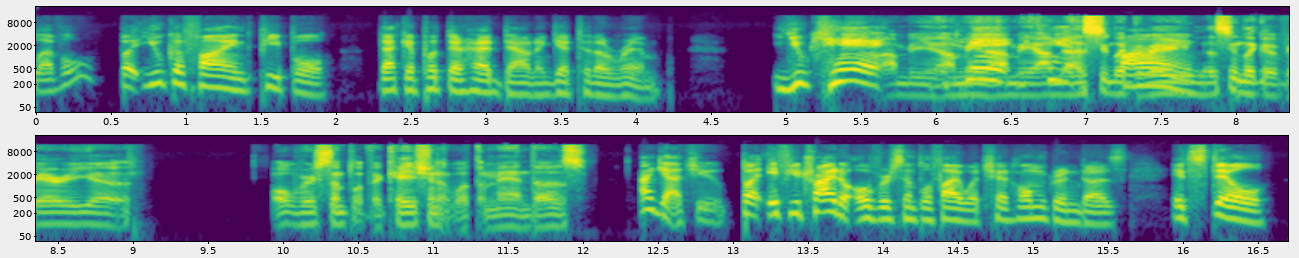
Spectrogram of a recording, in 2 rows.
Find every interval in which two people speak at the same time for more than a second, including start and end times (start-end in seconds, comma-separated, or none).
5.5-7.9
